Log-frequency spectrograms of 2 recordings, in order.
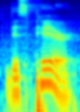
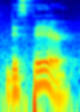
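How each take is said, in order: Both takes have the same delivery.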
